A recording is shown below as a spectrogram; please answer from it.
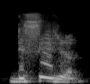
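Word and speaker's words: decision: তাহলে আমরা কি করলাম, ডিসিশন। তো এই সিআই এর উপরে কি হইলো, একটা স্ট্রেজ হবে, ঠিক আছে, এটা থাকলে তার আগের অংশটা স্ট্রেজ হবে এবং উচ্চারণ হবে জ।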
